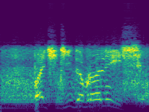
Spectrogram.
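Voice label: near waypoint, mood med, Russian; War Thunder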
